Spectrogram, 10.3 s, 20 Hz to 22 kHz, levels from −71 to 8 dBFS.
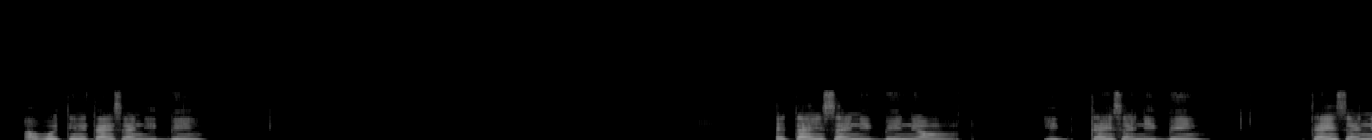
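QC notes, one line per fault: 1.73–1.75 s, unconcealed Bluetooth headset packet loss: a 22.5 ms hole with abrupt edges, fitting about three dropped mSBC voice packets replaced by silence or an idle pattern.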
